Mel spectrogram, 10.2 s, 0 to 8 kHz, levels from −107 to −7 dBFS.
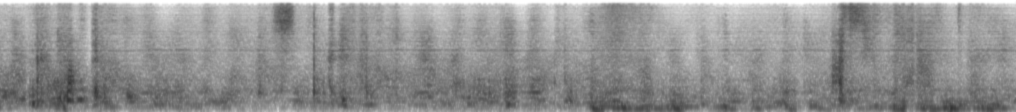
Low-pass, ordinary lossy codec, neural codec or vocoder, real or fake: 7.2 kHz; none; codec, 44.1 kHz, 0.9 kbps, DAC; fake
